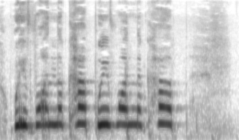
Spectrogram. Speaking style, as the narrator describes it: the Gryffindor team sank, yelling hoarsely

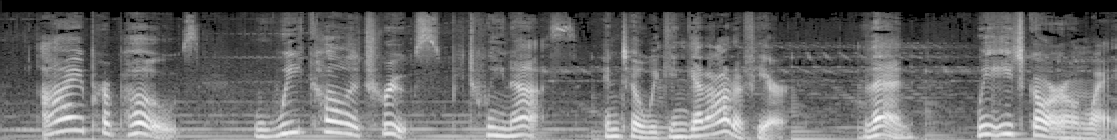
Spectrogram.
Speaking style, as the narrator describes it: said as coolly as possible

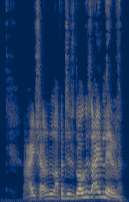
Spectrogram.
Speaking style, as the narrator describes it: cried Scrooge

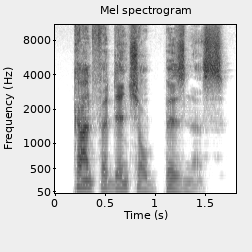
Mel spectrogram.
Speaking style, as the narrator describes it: Rin returned coldly

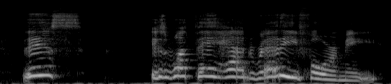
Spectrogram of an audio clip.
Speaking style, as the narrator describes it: he quavered

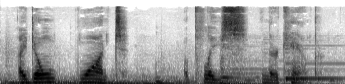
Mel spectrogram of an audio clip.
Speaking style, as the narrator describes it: snarled

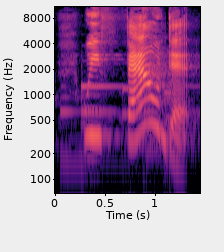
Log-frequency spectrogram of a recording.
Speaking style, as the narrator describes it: cried the Lucys

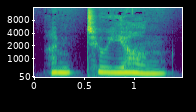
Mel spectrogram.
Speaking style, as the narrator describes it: faltered Meg, wondering why she was so fluttered, yet rather enjoying it

